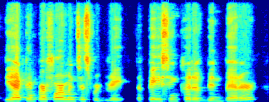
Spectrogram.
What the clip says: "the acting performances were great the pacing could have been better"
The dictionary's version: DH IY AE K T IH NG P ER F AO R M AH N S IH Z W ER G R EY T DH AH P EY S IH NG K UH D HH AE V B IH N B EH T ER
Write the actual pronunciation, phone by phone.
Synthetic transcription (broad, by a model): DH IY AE K T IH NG P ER F AO R M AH N S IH S W ER G R EY T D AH P EY S IH NG K UH D HH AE V B IH N B EH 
